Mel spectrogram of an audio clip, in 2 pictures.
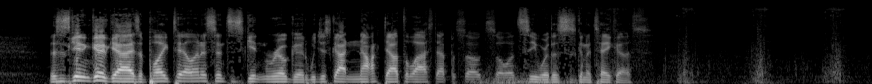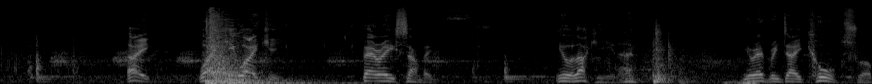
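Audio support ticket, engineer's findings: No audible defects found on review; signal path checks out, nothing to action.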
